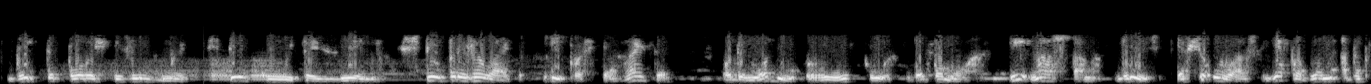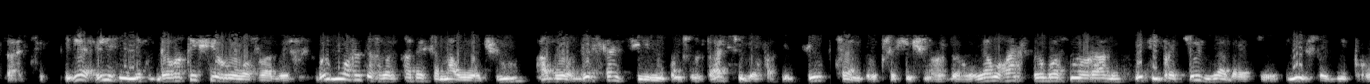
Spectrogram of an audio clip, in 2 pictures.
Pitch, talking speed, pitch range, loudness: 300 Hz, 105 wpm, 255-350 Hz, -11 LUFS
